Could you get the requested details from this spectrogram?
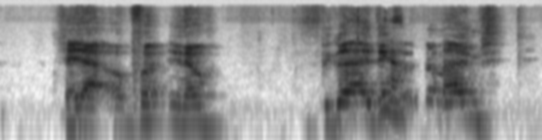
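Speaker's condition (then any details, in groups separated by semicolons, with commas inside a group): Cerebral palsy; school speaking device declined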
